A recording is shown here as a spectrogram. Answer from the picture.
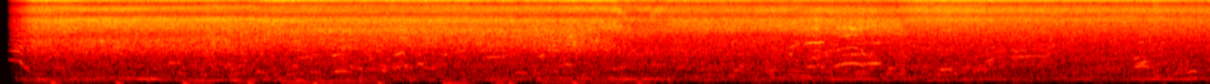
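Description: Small waterfall pouring into a muddy pool: a steady rush of falling water, with voices calling faintly over it.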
